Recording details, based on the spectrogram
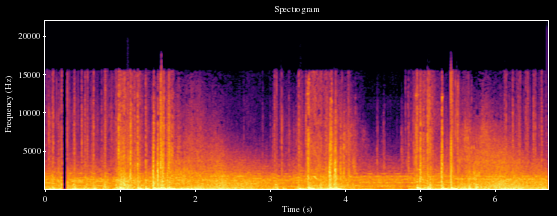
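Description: Gunfire shooting at nests in the video game It Takes Two, bursts of rapid shots and thumps in clusters, fairly loud, with game effects around them.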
